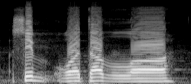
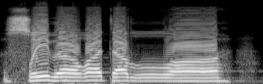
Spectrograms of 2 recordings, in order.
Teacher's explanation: Baik, kita perhatikan pada lafal sibghatallahi wa man ahsan. pada lafal huruf ba yang dia sukun ini perlu dipantulkan dalam melafalkannya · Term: qalqalah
